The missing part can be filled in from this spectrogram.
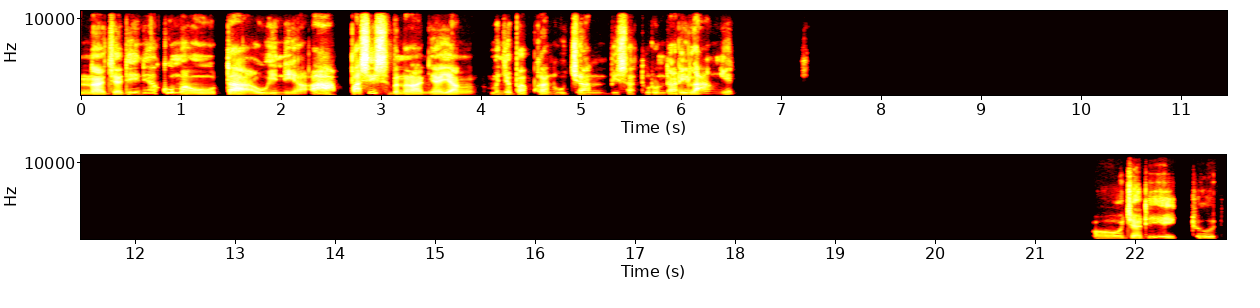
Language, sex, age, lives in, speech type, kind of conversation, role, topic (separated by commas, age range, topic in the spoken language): Indonesian, male, 30-34, Netherlands, read, expert-assistant, asker, Apa yang menyebabkan hujan turun?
